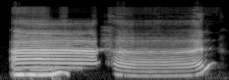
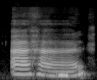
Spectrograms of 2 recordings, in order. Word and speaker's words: อาหาร: So the first syllable is mid tone because all ang belongs to middle consonant class. And the second one, the second syllable, han, ho, he belongs to high consonant. The first tone without any tone marks is rising tone.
